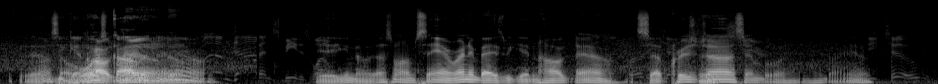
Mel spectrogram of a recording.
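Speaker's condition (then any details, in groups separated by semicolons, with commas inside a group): No condition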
